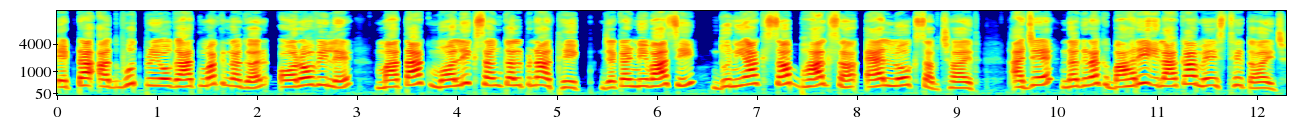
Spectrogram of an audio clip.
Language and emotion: Maithili, neutral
